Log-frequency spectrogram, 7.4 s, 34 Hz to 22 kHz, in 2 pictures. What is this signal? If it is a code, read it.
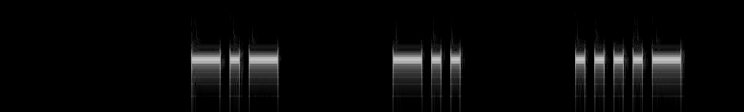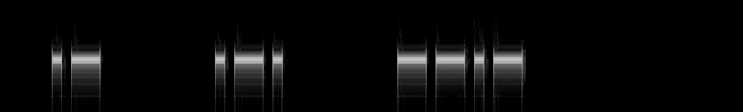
Morse code, heard as a keyed tone, about 25 wpm, spaced as for 12 wpm, 700 Hz. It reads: KD4ARQ
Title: USA Call Signs - 6 Characters - 4x Character Spacing - 25wpm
